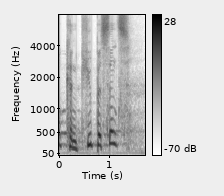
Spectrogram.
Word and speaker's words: concupiscence: A depraved passion, evil concupiscence.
